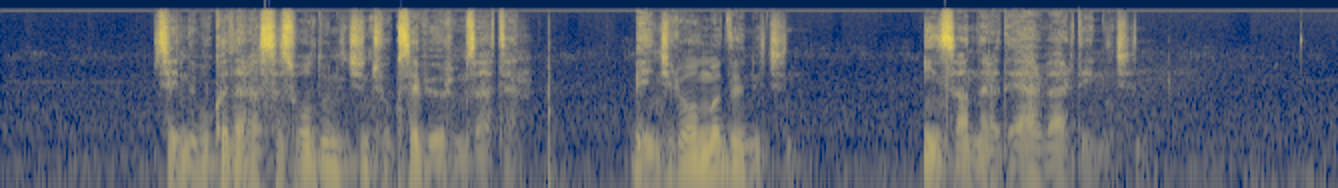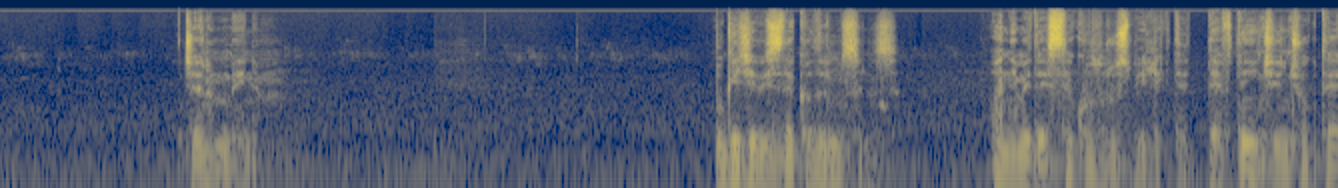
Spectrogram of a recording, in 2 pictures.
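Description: A young man speaks softly, close by.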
